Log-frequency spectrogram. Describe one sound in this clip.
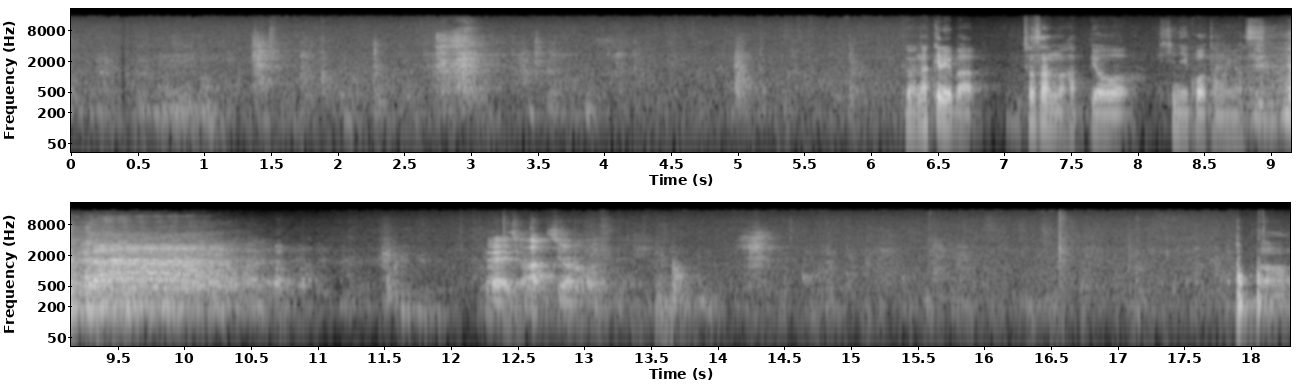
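A young man speaks into a microphone over loudspeakers in a large hall, calmly, with pauses.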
